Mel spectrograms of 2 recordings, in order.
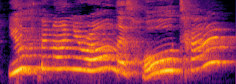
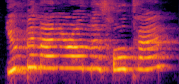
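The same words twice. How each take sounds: First: Higher, louder shocked ask; lightly voiced disbelief; amazed question. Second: High, loud, rushed question; quick high amazed ask; fast repeat. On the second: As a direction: hurry the repeated line. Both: Shown as a demonstration. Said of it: "let me repeat".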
